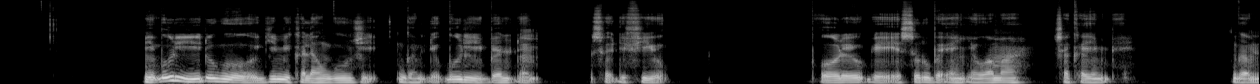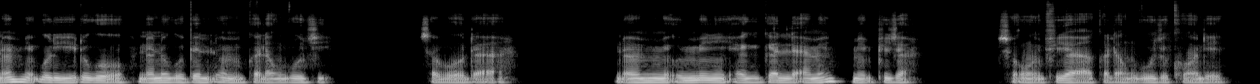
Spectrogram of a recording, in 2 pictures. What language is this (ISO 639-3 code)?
fuh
